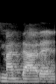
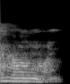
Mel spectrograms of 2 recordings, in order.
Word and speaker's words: Madara: It's Madara. Now I know. I always said Nisha Manhala because because I never knew how you pronounce it, like whatever.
